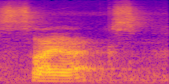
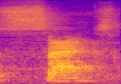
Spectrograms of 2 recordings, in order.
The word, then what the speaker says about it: seax: sax itself and that's how it would be pronounced say acts as opposed to sacks which it's like sort of felt like all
